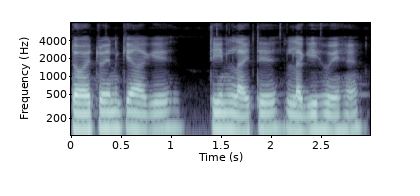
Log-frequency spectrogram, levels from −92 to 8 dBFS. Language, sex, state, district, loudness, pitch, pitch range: Hindi, male, Assam, Sonitpur, -15 LUFS, 120 Hz, 115-125 Hz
